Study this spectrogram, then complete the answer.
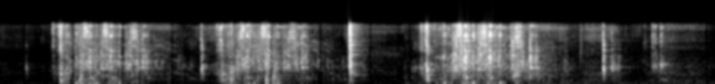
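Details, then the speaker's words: Side-shaft small go-kart engine, on choke: short cranking bursts at about four beats a second that never catch; no fuel reaching the bowl, owner suspects a stuck float or needle. "If fuel leaks out of it, then it's getting fuel. No fuel. I'm gonna pinch the fuel line off because fuel will start pouring out. No fuel means the needle is just plugging somehow."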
